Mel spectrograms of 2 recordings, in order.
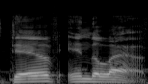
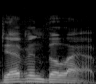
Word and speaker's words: Dev in the Lab: on instagram follow me the name is dev in the lab d-e-v in the lab devon the lab if you want to say it like that all right go for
